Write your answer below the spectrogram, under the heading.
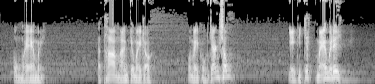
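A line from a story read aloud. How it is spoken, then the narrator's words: Shout. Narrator (Vietnamese): Thụy quát lên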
